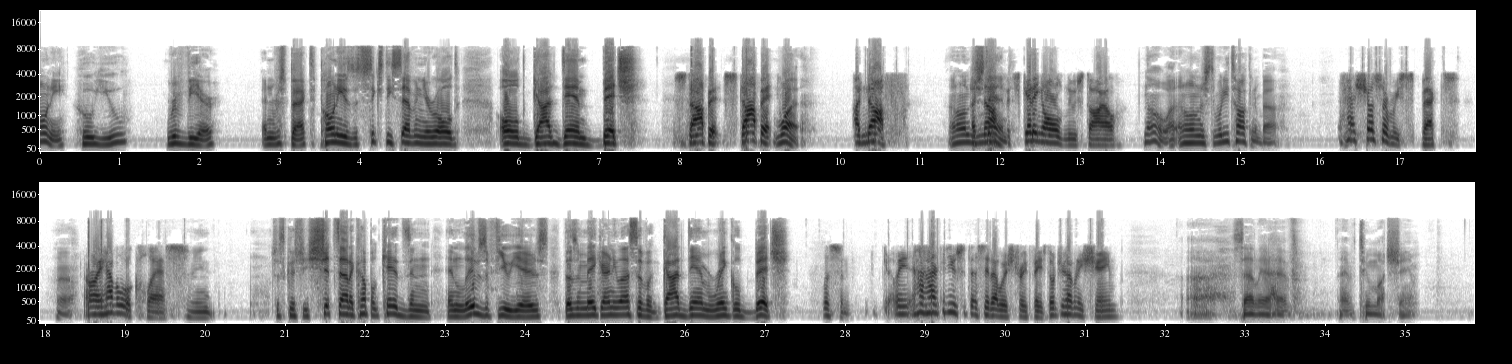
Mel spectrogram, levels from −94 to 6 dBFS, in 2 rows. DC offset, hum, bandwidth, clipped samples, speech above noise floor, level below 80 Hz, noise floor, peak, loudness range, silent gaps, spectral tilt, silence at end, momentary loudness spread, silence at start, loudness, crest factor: under 0.1%; none; 11 kHz; 0.8%; 50 dB; -56 dBFS; -62 dBFS; 0 dBFS; 8 LU; none; -5 dB/octave; 0.75 s; 17 LU; 0 s; -12 LUFS; 14 dB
